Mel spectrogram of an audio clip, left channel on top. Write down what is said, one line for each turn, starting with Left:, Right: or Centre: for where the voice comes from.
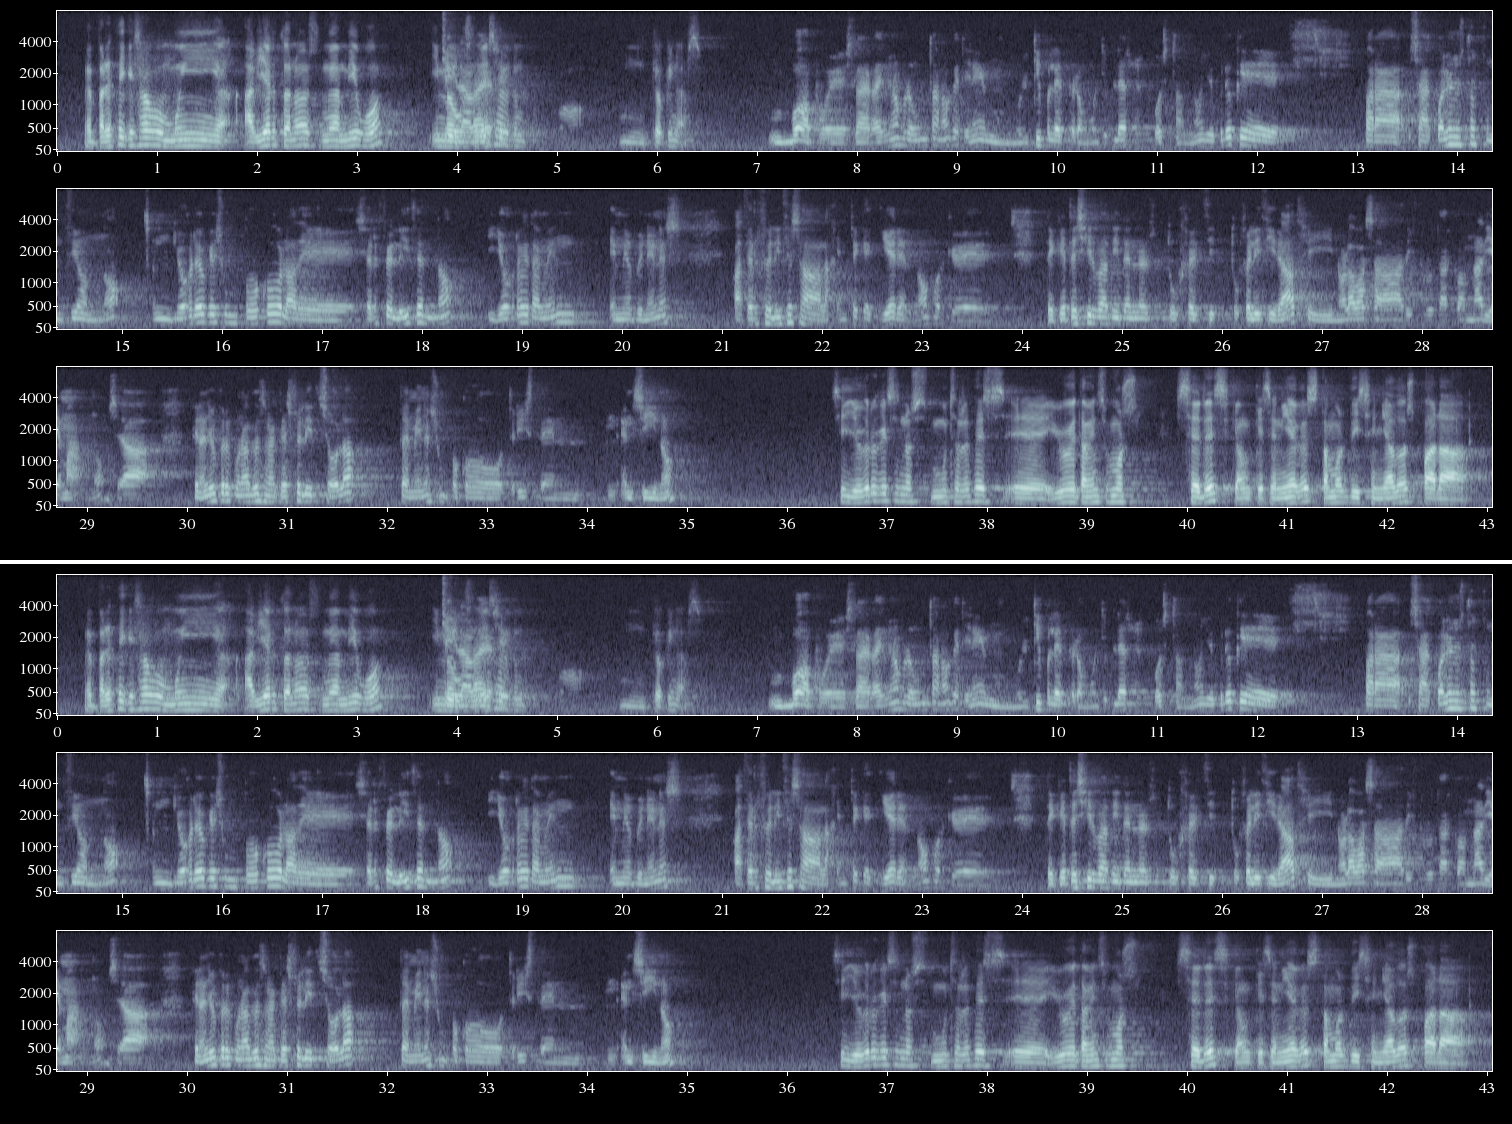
Left: me parece que es algo muy abierto, ¿no? Es muy ambiguo y me
Centre: Sí,
Left: gustaría
Centre: la verdad
Left: saber
Centre: que sí.
Left: un poco mm, qué opinas.
Centre: Buah, pues la verdad es una pregunta, ¿no? Que tiene múltiples, pero múltiples respuestas, ¿no? Yo creo que para, o sea, ¿cuál es nuestra función, ¿no? Yo creo que es un poco la de ser felices, ¿no? Y yo creo que también, en mi opinión, es hacer felices a la gente que quieren, ¿no? Porque ¿de qué te sirve a ti tener tu, felci- tu felicidad si no la vas a disfrutar con nadie más, ¿no? O sea, al final yo creo que una persona que es feliz sola también es un poco triste en, en en sí, ¿no?
Left: Sí, yo creo que se nos, muchas veces, eh, yo creo que también somos seres que aunque se niegue, estamos diseñados para,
